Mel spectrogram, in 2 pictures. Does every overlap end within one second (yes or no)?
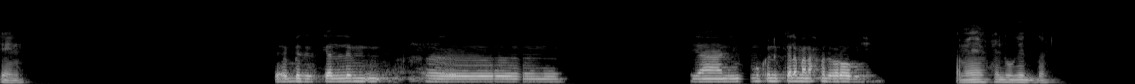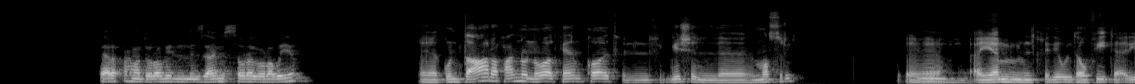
yes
